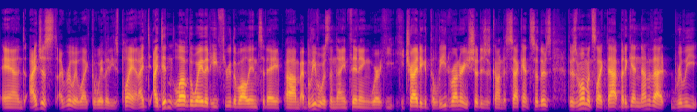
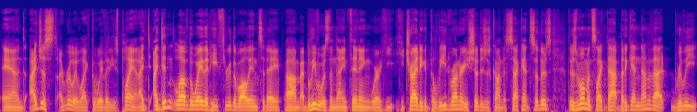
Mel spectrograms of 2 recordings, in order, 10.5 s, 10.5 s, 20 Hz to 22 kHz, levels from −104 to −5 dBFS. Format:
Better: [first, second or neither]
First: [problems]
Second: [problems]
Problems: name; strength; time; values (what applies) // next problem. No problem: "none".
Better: second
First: thin; very; fading below 400 Hz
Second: none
